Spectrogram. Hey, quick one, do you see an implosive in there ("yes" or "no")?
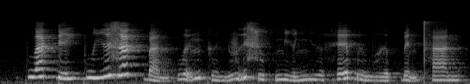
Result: yes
